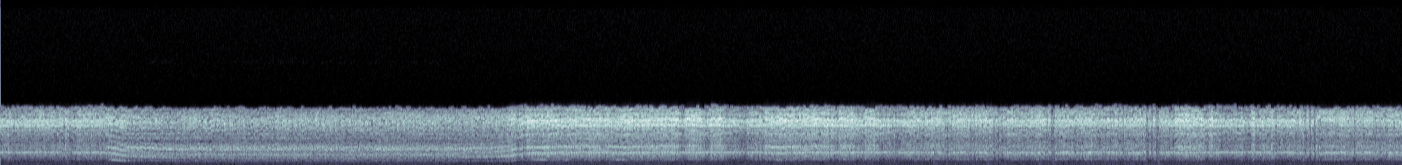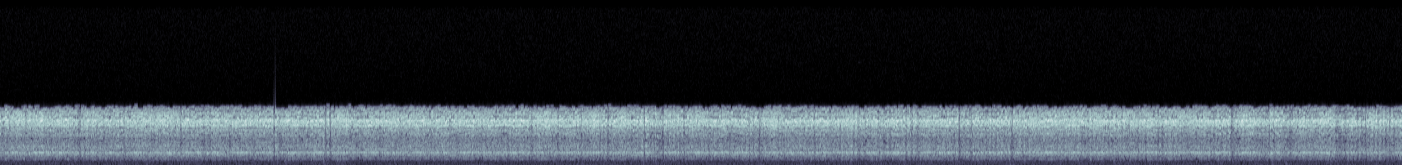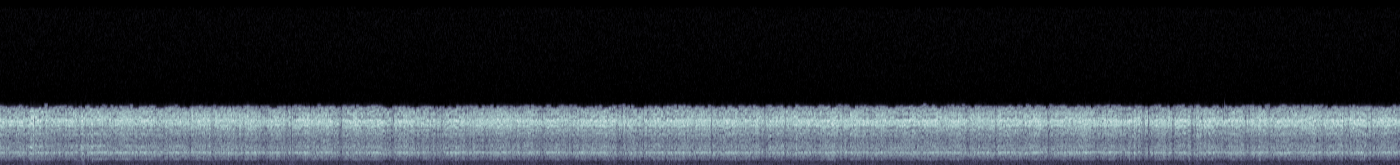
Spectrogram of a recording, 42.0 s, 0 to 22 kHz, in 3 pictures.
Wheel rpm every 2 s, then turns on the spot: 220, 160, 180, 230, 230, 230, 230, 230, 240, 230, 230, 230, 230, 230, 230, 230, 230, 230, 230, 230, 230.
none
